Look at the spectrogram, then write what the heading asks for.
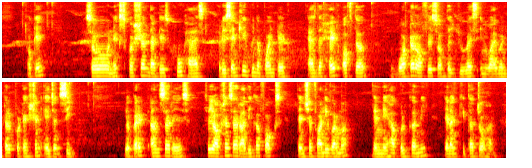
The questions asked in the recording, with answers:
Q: who has recently been appointed as the head of the water office of the US Environmental Protection Agency?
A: So answer is Radhika Fox.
